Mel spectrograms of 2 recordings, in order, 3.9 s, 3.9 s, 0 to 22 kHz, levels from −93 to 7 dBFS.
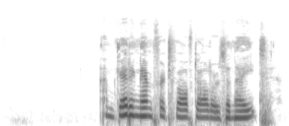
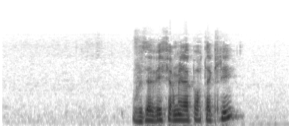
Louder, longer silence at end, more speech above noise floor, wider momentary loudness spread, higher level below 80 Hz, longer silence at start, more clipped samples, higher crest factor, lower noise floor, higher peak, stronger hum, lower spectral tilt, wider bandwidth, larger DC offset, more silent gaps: second, -34 LUFS vs -18 LUFS; second, 0.25 s vs 0.7 s; about the same, 51 dB vs 49 dB; first, 13 LU vs 9 LU; second, -62 dBFS vs -52 dBFS; second, 1.35 s vs 1.75 s; neither; about the same, 18 dB vs 18 dB; first, -84 dBFS vs -66 dBFS; second, -18 dBFS vs -4 dBFS; neither; about the same, -6.5 dB/octave vs -7 dB/octave; first, 12 kHz vs 7.6 kHz; neither; neither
